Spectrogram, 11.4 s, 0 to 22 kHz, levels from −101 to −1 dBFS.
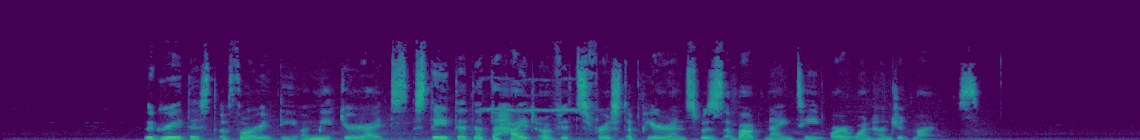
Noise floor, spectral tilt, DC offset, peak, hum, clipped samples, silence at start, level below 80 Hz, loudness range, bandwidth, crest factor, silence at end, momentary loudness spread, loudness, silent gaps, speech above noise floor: -87 dBFS; -2.5 dB/octave; under 0.1%; -24 dBFS; none; under 0.1%; 1.45 s; -86 dBFS; 7 LU; 15.5 kHz; 20 dB; 1.65 s; 10 LU; -42 LUFS; none; 45 dB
